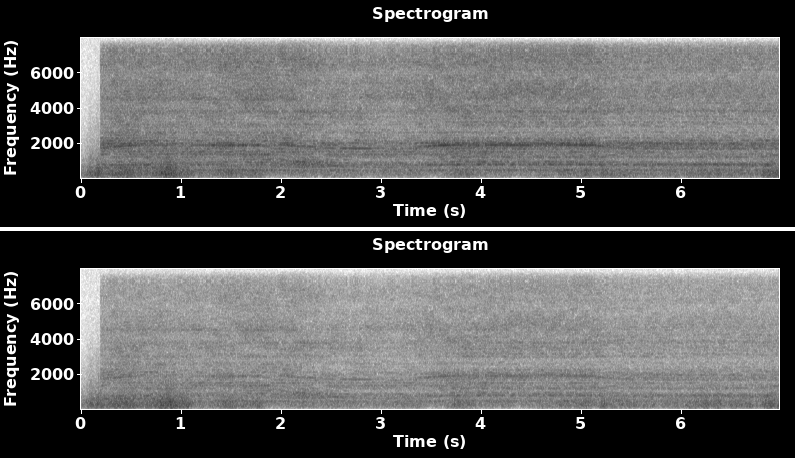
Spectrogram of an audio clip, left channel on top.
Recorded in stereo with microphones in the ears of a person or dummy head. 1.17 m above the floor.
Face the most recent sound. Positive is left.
turn(degrees=20)  # may be behind; listen again after turning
